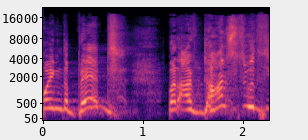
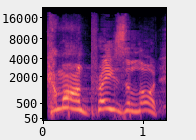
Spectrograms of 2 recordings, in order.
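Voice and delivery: usual speaking voice

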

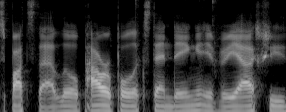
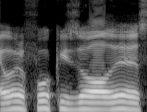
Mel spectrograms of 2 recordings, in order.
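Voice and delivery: Ox King voice; 4 semitones higher, 7 dB louder than usual. Retold or imitated.

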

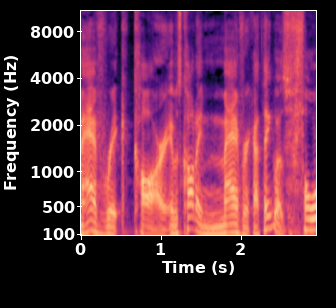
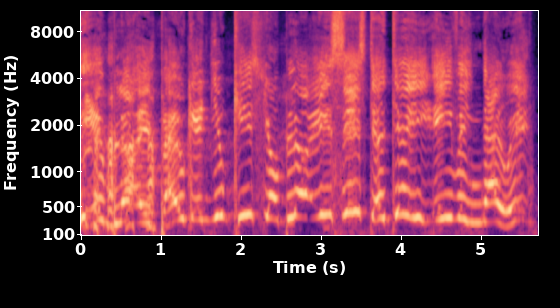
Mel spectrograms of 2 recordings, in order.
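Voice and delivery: put-on Aussie accent. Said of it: "drinking Foster".

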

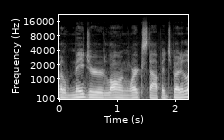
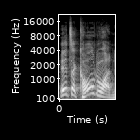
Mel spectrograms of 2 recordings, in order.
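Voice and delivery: hammed-up Canadian accent, pitched higher; goofy mock Canadian remark on the weather; terrible Canadian accent; 7 semitones higher than usual. Tight end joking for the camera, higher hammed-up Canadian accent. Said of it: "this terrible Canadian accent".

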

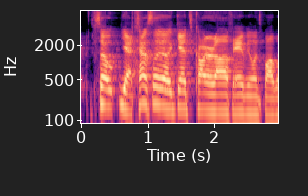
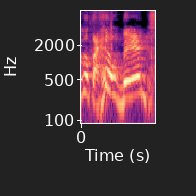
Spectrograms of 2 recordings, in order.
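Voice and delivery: higher-pitched startled objection; mock protest; 7 semitones higher than usual. Random guy with Hardin in his face, startled protest. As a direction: protest like an alarmed bystander. Kissed bystander confronted in retelling.

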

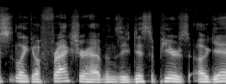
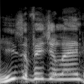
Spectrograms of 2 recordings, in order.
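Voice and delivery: mock J. Jonah Jameson; 9 semitones higher than usual.

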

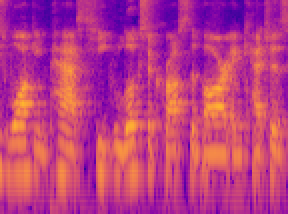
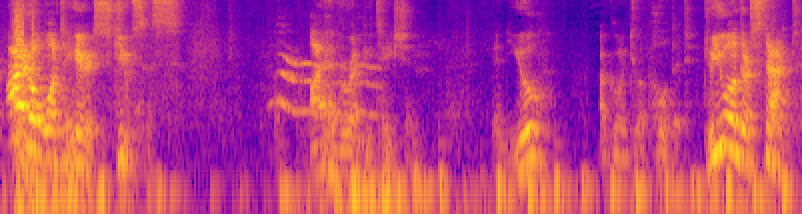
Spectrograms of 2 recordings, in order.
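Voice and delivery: roaring dwarf rage, much louder; furious dwarf; 10 semitones higher, 11 dB louder than usual. Acted. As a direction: bellow him down. Dwarf berating scared boy.

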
